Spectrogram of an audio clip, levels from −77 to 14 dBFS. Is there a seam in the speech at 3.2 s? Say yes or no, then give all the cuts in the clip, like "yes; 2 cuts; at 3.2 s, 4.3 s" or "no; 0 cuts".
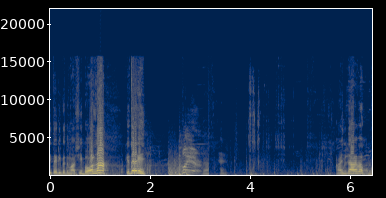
yes; 1 cut; at 3.2 s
